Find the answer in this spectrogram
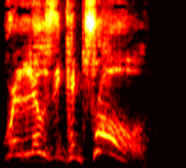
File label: Exec Generic, Executioner Orc Male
